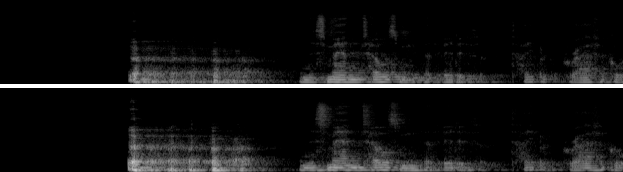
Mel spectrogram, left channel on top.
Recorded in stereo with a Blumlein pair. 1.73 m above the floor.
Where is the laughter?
40° right, 1.1 m.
